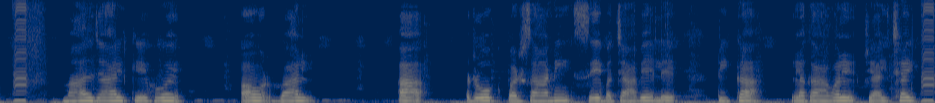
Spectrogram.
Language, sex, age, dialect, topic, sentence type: Maithili, male, 31-35, Bajjika, agriculture, statement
